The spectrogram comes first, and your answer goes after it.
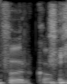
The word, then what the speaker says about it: Van Woerkom: How do you say your last name? Van Woerkom. Yes. That's it perfect.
